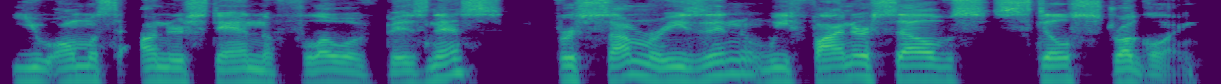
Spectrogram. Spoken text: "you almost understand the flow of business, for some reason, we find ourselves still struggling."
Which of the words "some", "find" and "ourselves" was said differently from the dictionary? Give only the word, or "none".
none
